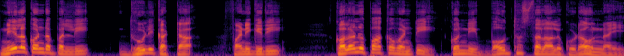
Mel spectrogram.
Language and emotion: Telugu, neutral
